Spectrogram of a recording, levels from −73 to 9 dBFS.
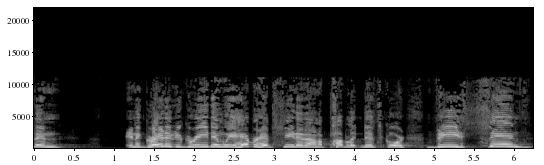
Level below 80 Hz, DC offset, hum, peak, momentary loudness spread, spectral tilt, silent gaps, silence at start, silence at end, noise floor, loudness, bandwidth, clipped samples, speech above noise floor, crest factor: -58 dBFS; under 0.1%; none; -2 dBFS; 9 LU; -4.5 dB/octave; none; 0 s; 0.05 s; -59 dBFS; -15 LUFS; 11.5 kHz; under 0.1%; 44 dB; 14 dB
